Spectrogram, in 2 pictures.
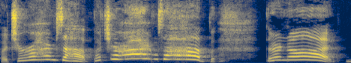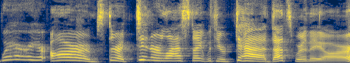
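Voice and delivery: put-on very high, piercing, shrill screaming rant. Retelling a dance coach's rehearsal rant: imitating Abby screaming. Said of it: "Abby is just screaming".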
